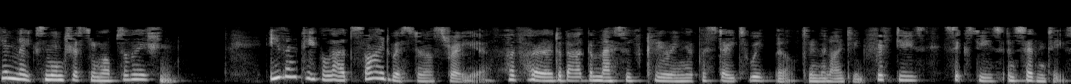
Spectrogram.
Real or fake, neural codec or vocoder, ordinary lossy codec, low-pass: fake; codec, 44.1 kHz, 2.6 kbps, DAC; MP3, 24 kbps; 7.2 kHz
